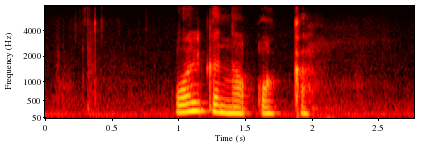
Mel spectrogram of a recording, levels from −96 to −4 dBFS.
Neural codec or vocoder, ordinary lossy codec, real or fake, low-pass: codec, 16 kHz, 6 kbps, DAC; none; fake; none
